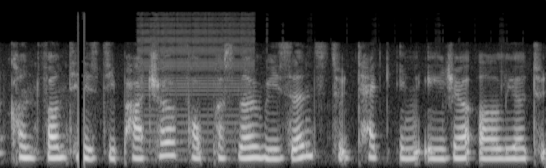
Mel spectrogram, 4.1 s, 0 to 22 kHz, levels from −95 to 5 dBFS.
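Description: At 0.59 s, separately encoded pieces of the recording were joined without trimming the encoder's start-up delay and end padding, leaving a gap at the join of encoded pieces. The speech drops into a 46 ms gap with smeared edges, then resumes exactly where it stopped.

From 1.04 to 1.92 s, a nearby 2G phone on a call is transmitting in bursts 217 times a second, and the audio circuitry rectifies those radio pulses. The result is GSM phone buzz, a hard, raspy 217 Hz drone rich in harmonics, sitting about 21 dB below the speech and unrelated to it.

From 2.01 to 3.94 s, a nearby 2G phone, in a call but with its user silent, sends only short groups of bursts, which the circuitry again rectifies. These GSM signalling bursts come through as faint, even ticks with a longer 217 Hz buzz twice a second, roughly 40 dB under the speech.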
